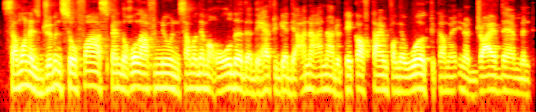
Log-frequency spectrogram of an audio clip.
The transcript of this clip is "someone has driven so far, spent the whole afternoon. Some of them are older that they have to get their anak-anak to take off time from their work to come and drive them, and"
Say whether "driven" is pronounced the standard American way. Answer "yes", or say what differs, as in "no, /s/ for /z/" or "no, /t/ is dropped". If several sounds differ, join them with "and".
yes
